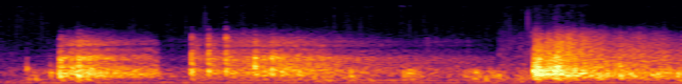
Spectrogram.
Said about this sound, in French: Ils tirent à la mitrailleuse sur le palais.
